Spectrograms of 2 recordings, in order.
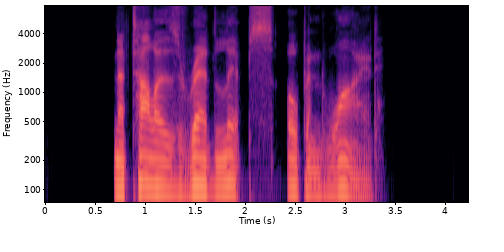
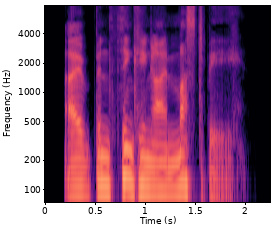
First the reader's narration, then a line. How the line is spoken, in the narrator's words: he growled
